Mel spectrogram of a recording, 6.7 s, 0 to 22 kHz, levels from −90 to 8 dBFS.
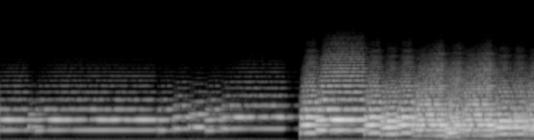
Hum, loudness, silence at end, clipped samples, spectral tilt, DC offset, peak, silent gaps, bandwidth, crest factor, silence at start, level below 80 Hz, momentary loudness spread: none; -18 LUFS; 0 s; under 0.1%; -9 dB/octave; under 0.1%; -4 dBFS; none; 5.2 kHz; 14 dB; 0 s; -70 dBFS; 15 LU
